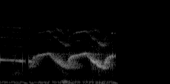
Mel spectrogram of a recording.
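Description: Emergency siren blaring, a loud wailing tone sweeping up and down for about a second before cutting off abruptly.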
